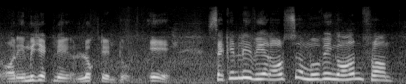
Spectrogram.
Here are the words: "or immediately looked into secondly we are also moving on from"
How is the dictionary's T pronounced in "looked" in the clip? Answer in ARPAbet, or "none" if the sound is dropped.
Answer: T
